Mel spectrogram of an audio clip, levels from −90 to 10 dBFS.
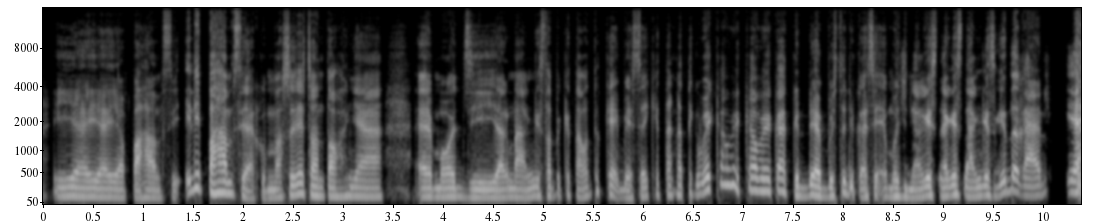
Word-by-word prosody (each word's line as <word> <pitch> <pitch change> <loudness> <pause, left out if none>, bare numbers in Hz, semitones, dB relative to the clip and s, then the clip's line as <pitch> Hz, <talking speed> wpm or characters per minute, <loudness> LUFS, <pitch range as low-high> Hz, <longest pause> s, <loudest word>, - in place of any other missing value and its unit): Iya 125 +1 0
iya 120 -1 +1
iya, 110 -1 0
paham 105 +1 +2
sih, - - -9
ini 240 - +3
paham 175 +1 +7
sih - - 0
aku. - - -8
Maksudnya, 140 +8 +1
contohnya 125 -1 0 0.6
emoji 115 -1 0 0.2
yang 105 - +1
nangis, 115 +3 -2
tapi 130 - -4
ketawa 115 +1 -4
tuh 195 - -8
kayak - - 0
biasanya 110 +5 -3
kita - - -7
ketik 145 +2 -5
"wkwkwk" 210 - +1 0.2
gede, 125 -3 +1
biasanya 130 +8 -1
dikasih 115 +5 -1
emoji 120 0 -2
nangis 125 +5 +3
nangis 135 +3 +3
nangis, 130 +3 +1
gitu 175 - +3
kan, 130 +1 +2 0.3
iya. 175 -1 +10
125 Hz, 185 wpm, -26 LUFS, 115-145 Hz, 0.6 s, iya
